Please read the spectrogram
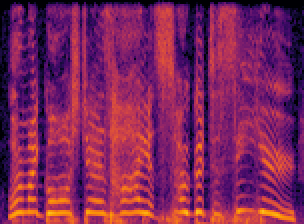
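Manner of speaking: high, loud joyful greeting; delighted pastor. Retold or imitated. The senior pastor greeting Jazz at the door, high and delighted.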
